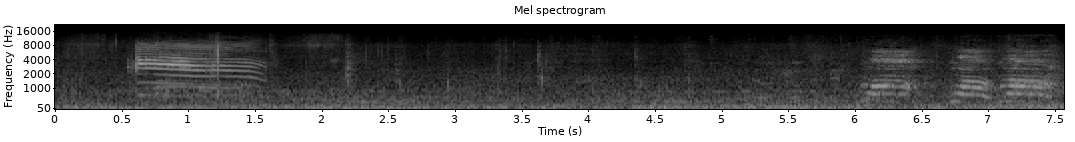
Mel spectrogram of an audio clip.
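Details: Stray calico cat giving drawn-out, high harmonic meows near the start and again toward the end, its calls drawing a black cat over; steady low background rumble throughout.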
